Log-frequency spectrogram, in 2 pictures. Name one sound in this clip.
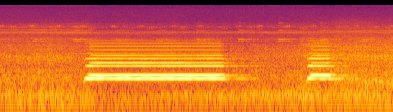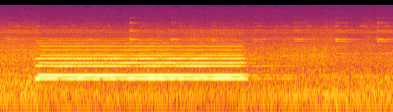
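A diesel locomotive rumbles as it approaches.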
